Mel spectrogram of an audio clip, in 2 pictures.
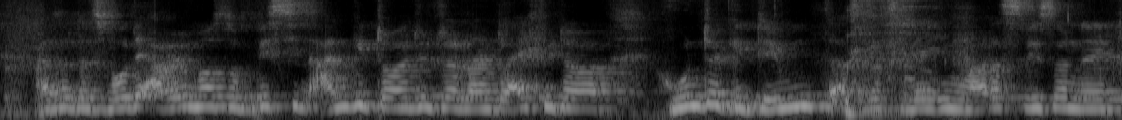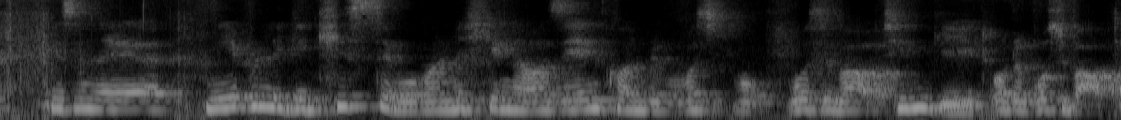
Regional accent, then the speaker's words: Baden-Württemberg, Germany; irgendwelche lustigen Kerle, wie man bei uns in Schwaben sagt, zusammengeschraubt haben.

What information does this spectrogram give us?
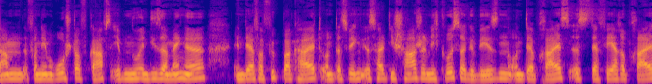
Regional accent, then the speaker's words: Munich, Bavaria, Germany; Ich bin ja Münchner und es zieht mich eigentlich einmal im Monat immer in die Heimat.

